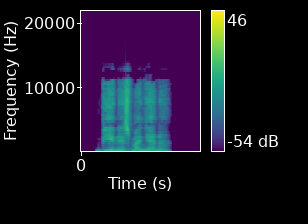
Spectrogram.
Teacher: Debe tener una elevación clara hacia el final, para que sea entendida como pregunta y no como una afirmación.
